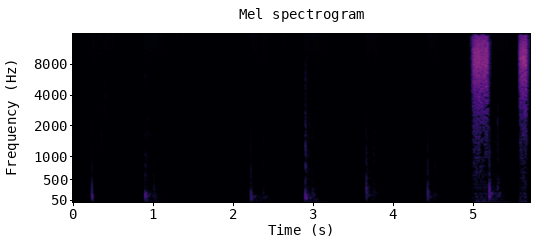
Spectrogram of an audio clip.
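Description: Footsteps thud slowly on wooden stairs and floorboards.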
